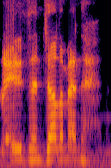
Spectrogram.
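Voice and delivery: shouting. Starting a monologue, the character stands up and yells to the crowd. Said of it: "stand up and yell at the crowd".

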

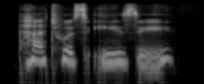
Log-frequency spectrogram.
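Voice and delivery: light, playful teasing tone. Reading a story aloud, the narrator voices a woman teasing a man. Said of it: "she teased".

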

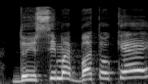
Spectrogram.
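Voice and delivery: very high, very loud, shrill, self-absorbed squeal. Guessing what Pao will say posing for a calendar: Pao impersonation. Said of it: "That is your Pao impersonation?".

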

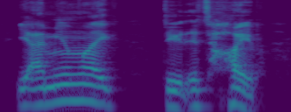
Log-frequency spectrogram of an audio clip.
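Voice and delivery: ordinary delivery

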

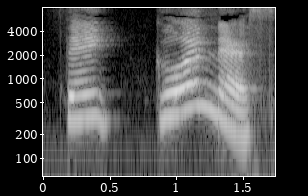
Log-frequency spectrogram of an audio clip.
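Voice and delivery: bright, cheery delivery. Emma replies to Chloe while placing a crown of flowers on her head: cheerful. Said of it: "Emma said cheerfully".

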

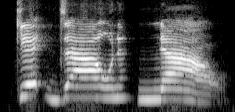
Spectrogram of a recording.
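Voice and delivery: commanding, barking motherly voice. A player declares their character's command to an enemy, in a mom voice. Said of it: "Mom voice".

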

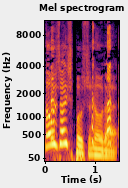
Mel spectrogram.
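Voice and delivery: loud, belting, swooping sitcom-style character voice. Doing an impression on request: Joey from Friends voice. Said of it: "Joey from Friends".

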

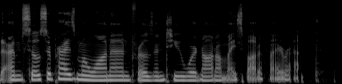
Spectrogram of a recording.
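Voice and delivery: ordinary talk, nothing marked

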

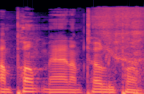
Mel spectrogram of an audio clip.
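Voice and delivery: put-on American accent. Told to imagine he's american, the host redoes his show intro: fake american accent. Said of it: "Imagine you're American".

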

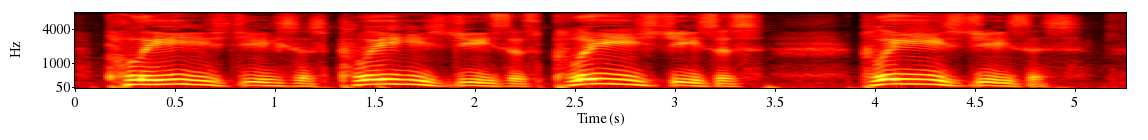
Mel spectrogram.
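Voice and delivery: pleading cry, crying out over and over. Retelling a meeting, the speaker voices a lady in the service: imitating a lady crying out. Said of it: "this lady was crying out in the service".

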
